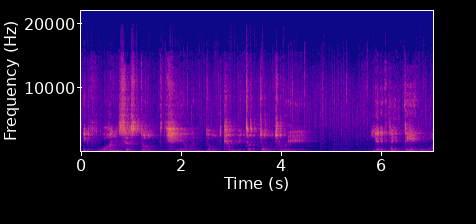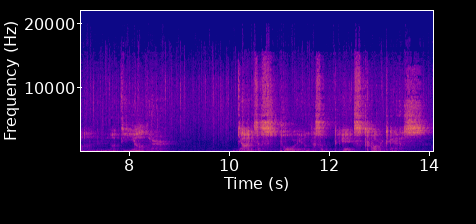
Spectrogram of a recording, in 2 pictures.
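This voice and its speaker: A man voicing a huge, ancient, proud dragon in a deep gravelly growl, with slow, solemn, archaic speech in a fantasy audio drama. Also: animated, sharp tone, full character voice. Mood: stern, solemn. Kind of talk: fantasy audio roleplay acting. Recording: distant, heavily echoing, music behind.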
